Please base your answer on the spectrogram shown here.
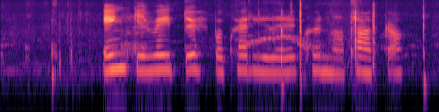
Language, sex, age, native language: Icelandic, female, 11, Icelandic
